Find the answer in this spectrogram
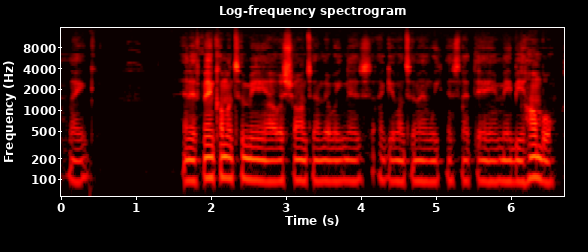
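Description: A man in a Hawaiian accent speaks at a very deep, low pitch with monotone, flat intonation on a very clean recording with a silent background. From Hawaii, Oahu (Samoan). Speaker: guest sharing faith testimony. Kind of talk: testimony. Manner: halting.

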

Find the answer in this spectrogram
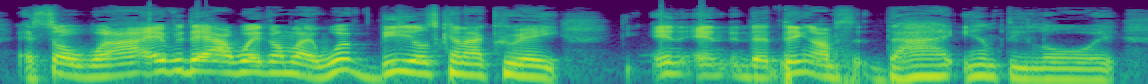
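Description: With an animated tone and lively intonation, the speaker talks at a fairly quick pace in an American accent over noticeable background noise. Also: man, fairly high pitch for a man. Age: 40s. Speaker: podcast host and business coach. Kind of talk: casual interview chat.

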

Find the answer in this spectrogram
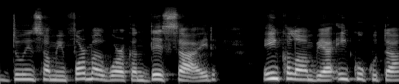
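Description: Over a silent background in a very clean recording, a woman with a Spanish accent speaks at a moderate pace in a fairly high pitch with ordinary pitch variation. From Venezuela. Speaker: migrant advocate, nonprofit founder. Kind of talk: interview.

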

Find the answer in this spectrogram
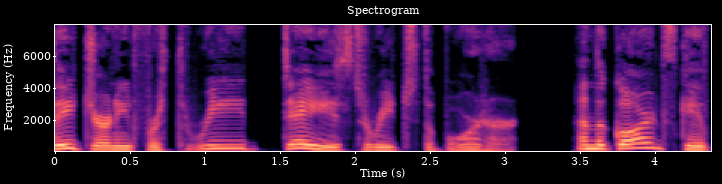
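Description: The recording holds plain reading aloud with a quiet background behind it.

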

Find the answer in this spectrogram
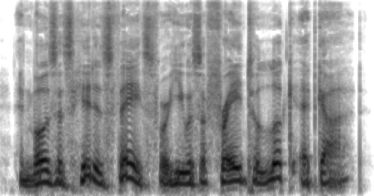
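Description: At a moderate pace, a man speaks with vocal fry in a dry, close sound with no echo. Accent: American. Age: 70s. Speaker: pastor and podcast host. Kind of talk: sermon-like devotional talk, with scripture reading.

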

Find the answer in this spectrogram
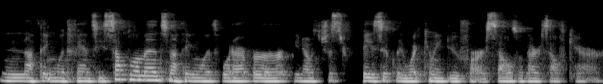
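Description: Speaking at a fairly quick pace with hardly any pauses, a woman uses a very deep, low pitch, a dark, mellow tone, a somewhat breathy quality and fairly even intonation. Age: 50s. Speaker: physician. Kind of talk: casual chat.

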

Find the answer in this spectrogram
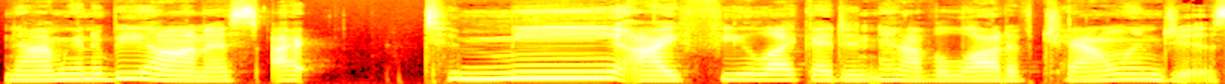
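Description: An unremarkable speaking voice from a woman with an American accent, fairly high in pitch, with ordinary pitch variation and a moderate pace, in a very clean recording with a silent background. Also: dry, close sound with no echo. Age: 20s. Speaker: interview guest, adventurer. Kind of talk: casual interview. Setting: studio in a trailer.

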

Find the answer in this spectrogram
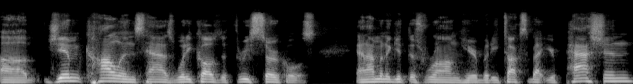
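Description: An ordinary speaking voice moves at a moderate pace with ordinary pitch variation over a quiet background. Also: man, medium pitch for a man. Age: 40s. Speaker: leadership podcast host. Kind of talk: solo podcast monologue with book reading. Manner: casual with frequent fillers and repeated words.

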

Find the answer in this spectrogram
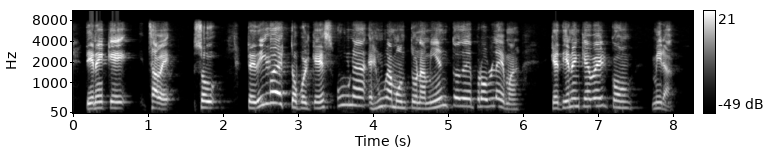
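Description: With a Puerto Rican accent, a man speaks in a high pitch and lively intonation. His pace is fairly slow. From Puerto Rico, Fajardo. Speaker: mayoral candidate, military veteran. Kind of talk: interview.

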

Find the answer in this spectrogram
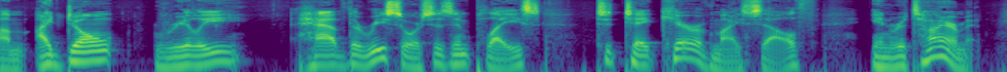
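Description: A man's very deep, low voice with vocal fry and very wide pitch swings, in an American accent, on a very clean recording with a silent background. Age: 50s. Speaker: podcast host and talk show commentator. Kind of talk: solo monologue podcast.

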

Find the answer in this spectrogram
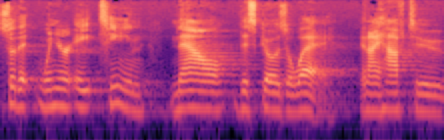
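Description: Bright and sharp in tone, this man's voice sits fairly high in pitch. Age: 40s. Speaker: pastor. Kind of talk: sermon.

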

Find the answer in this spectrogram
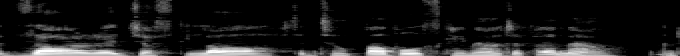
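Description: An unforced reading voice rises and falls in pitch by a typical amount.

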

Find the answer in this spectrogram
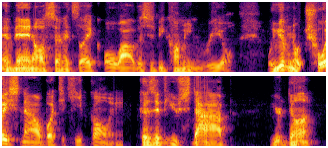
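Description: Somewhat breathy and at a moderate pace, the voice has lively intonation and big swings in loudness, recorded very cleanly against a silent background. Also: man, fairly low pitch for a man. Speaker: real estate brokerage owner. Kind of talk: casual interview.

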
